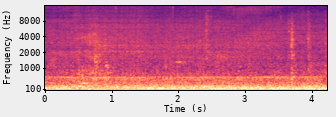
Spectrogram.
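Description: A SANY mini excavator's diesel engine running steadily at an even speed, a constant low drone with no revving.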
